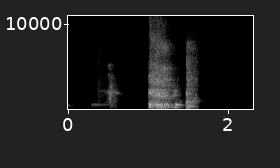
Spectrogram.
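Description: A person coughing: a softer throat sound, then two hard coughs in quick succession about a second in.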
